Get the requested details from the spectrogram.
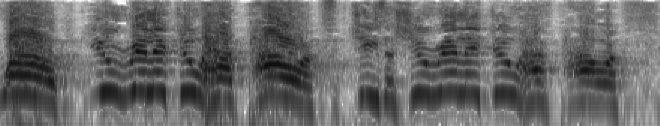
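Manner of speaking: excited, amazed gush of awe. Acting out a father watching Jesus heal a woman: excited Jairus voice. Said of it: "he's excited".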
